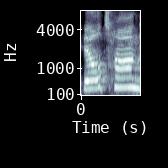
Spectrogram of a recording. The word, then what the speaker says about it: biltong: I reached out to Cory after I bought my first little bit of, is it Biltong?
